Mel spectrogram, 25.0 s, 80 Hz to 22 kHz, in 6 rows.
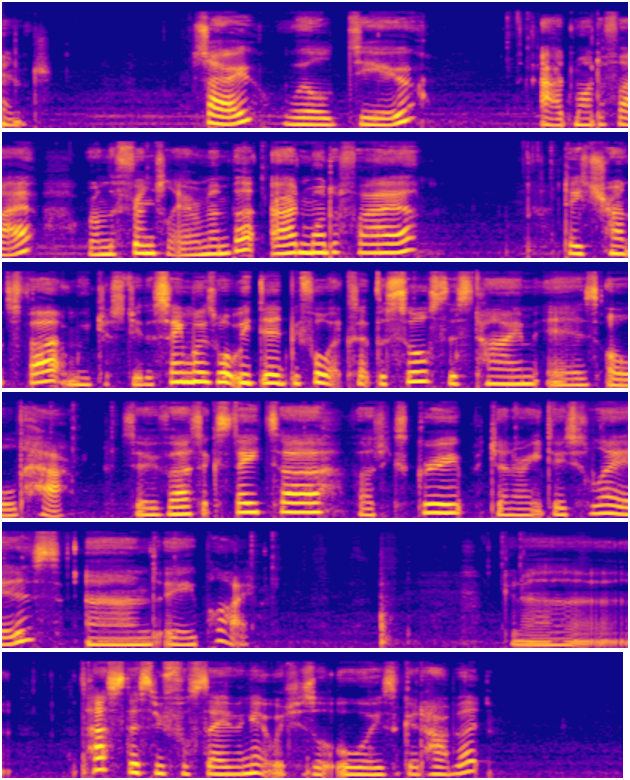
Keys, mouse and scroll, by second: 3.4 click, 11.1 click, 13.3-22.1 click, 23.0 scroll up 2, 23.5 middle click.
